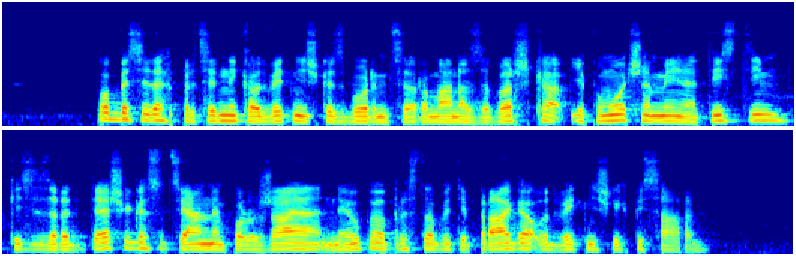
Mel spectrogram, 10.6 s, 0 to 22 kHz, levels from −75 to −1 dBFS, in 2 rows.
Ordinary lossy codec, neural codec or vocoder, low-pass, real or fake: Opus, 16 kbps; none; 10.8 kHz; real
